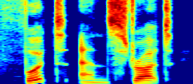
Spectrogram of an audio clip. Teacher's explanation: In the south of England, words like foot and strut use two completely distinct vowel sounds. But in the north, those vowels merge right together, meaning put and put actually sound exactly identical. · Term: footstrut split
